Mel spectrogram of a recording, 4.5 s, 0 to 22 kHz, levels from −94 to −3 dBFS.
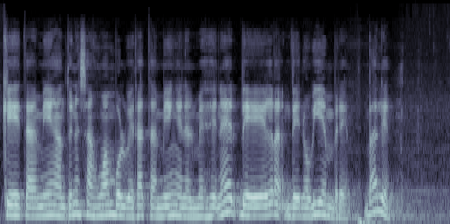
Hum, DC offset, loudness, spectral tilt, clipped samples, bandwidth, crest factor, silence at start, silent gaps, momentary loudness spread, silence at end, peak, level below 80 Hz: none; under 0.1%; -25 LUFS; -5 dB/octave; under 0.1%; 14 kHz; 18 dB; 0 s; none; 7 LU; 0 s; -8 dBFS; -50 dBFS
